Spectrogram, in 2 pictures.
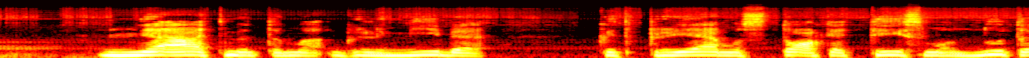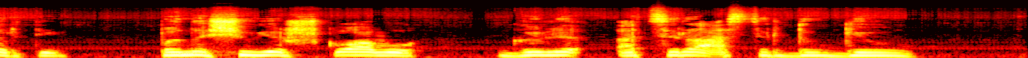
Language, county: Lithuanian, Kaunas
